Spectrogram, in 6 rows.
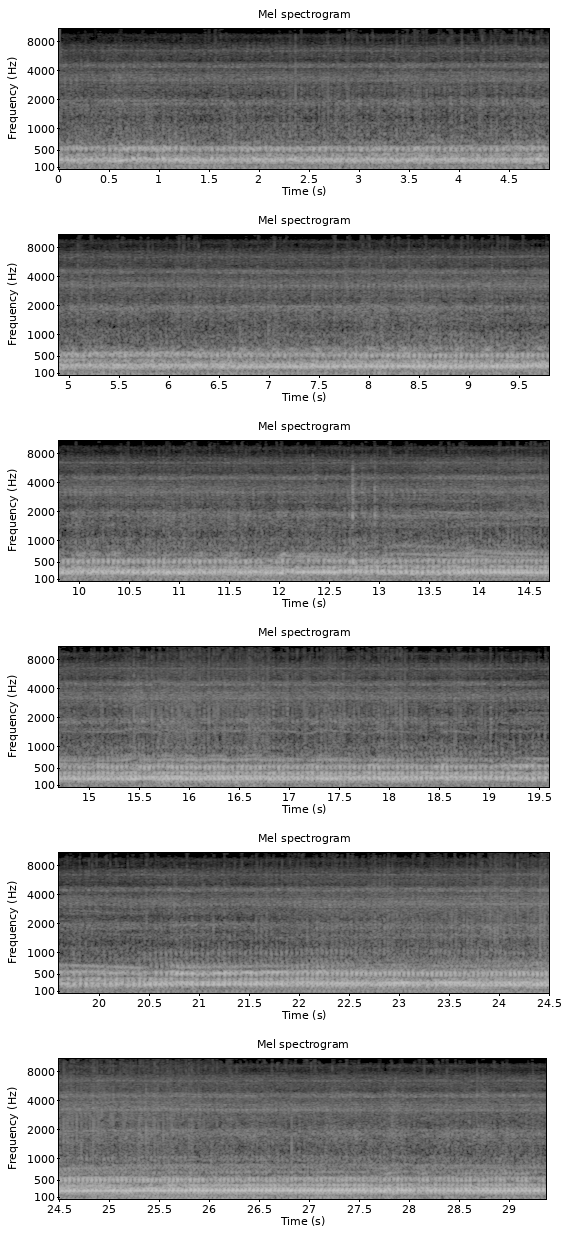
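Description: Moto Guzzi V7's V-twin engine running steadily while riding, its pitch rising and falling a little in the middle and the engine getting slightly louder near the end.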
